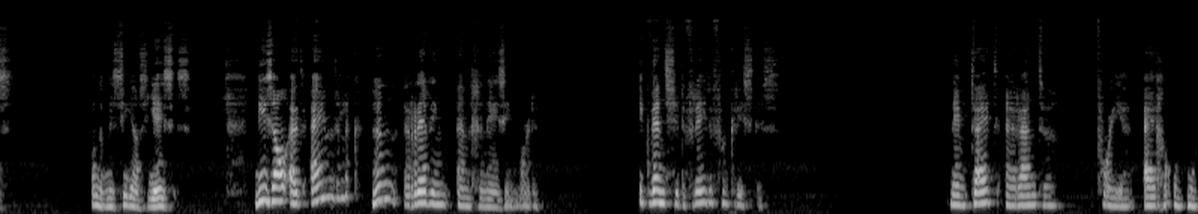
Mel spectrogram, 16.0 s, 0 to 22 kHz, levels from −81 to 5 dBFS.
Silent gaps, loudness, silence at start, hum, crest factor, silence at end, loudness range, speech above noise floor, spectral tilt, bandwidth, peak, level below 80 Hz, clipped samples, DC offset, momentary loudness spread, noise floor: 7.85-7.96 s; -26 LUFS; 0 s; none; 22 dB; 0 s; 9 LU; 59 dB; -7 dB/octave; 15.5 kHz; -6 dBFS; -74 dBFS; under 0.1%; under 0.1%; 16 LU; -84 dBFS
